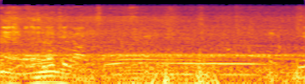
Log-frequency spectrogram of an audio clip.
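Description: A motor boat engine drones loud and steady on a sea trip out to islands and rocks, with a low rumbling tone and a slowly shifting pitch, and voices talk over it.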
